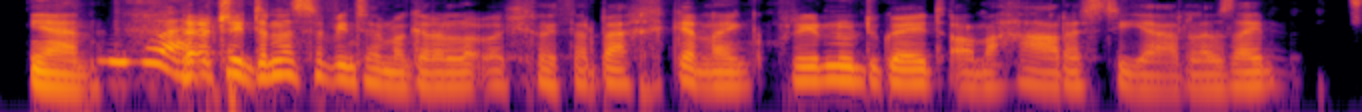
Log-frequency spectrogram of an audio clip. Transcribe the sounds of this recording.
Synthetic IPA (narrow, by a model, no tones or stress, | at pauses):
jɛnrɛtʰridənasəvɪntʰanmaɡəɾalɬʊjθarbɛχɡənlajkpʰriːrnuːdɡweːdɔ̰mahaɾəstʰiarlɛwzaj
